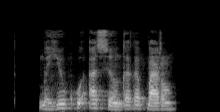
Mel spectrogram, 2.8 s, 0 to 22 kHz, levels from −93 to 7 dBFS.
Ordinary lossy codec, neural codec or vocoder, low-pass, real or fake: Opus, 64 kbps; none; 7.2 kHz; real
